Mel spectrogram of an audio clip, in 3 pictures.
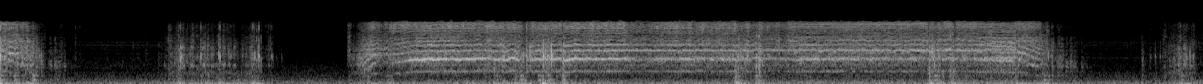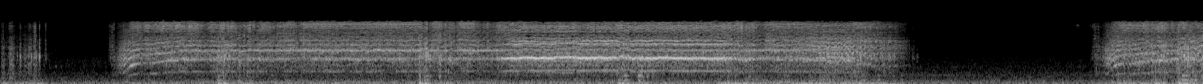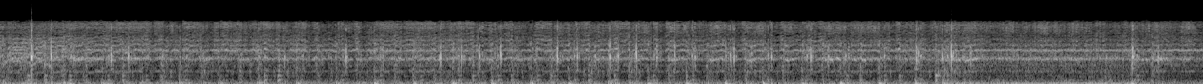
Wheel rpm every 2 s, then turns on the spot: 20, 40, 160, 160, 160, 40, 50, 160, 160, 160, 50, 60, 160, 170, 160, 160, 160, 160.
0-2 10-12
